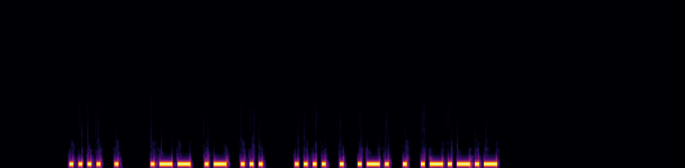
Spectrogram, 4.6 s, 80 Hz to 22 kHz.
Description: Morse code, heard as a keyed tone, about 40 wpm, 700 Hz. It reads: HE WAS HERE.
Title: Sentences from Top 200 Words 40wpm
